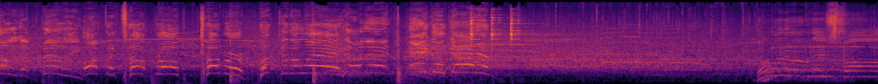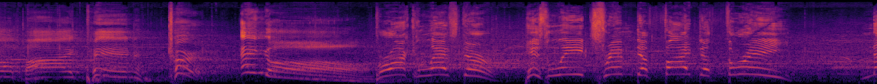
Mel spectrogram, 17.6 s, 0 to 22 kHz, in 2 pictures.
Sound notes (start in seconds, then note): 4.6 bell rings; 5.6 audience cheers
